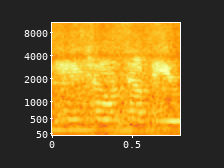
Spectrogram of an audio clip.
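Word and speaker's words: hau: inside the whole trees spelled h-a-u pronounced like h-o-w how the how wood was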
